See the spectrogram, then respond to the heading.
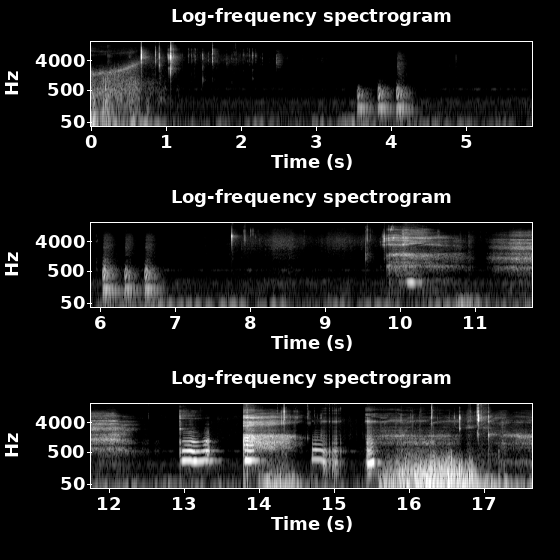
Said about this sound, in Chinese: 大周末的啊，谁这么早敲门啊？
